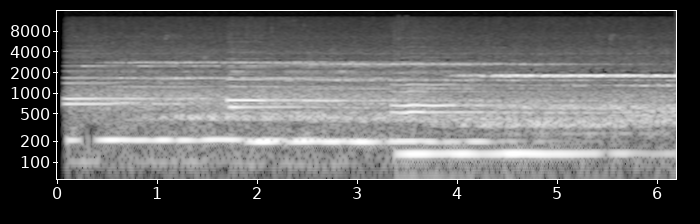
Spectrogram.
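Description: Slow ambient intro music of long held tones: the chord shifts twice, and a deep bass note comes in about halfway through.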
